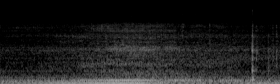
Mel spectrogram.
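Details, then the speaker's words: Chain-driven Peugeot 1.6, 120 bhp, just bought, idling: idle swells up over about a second then sags back unevenly, possibly with a slight exhaust blow; hunting idle, judged not too bad, cause unknown. "sounds like it's got a bit of a blow but obviously this is a chain driven it's a 1.6 with 120 break or sank [Music] can hear it hunting now"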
